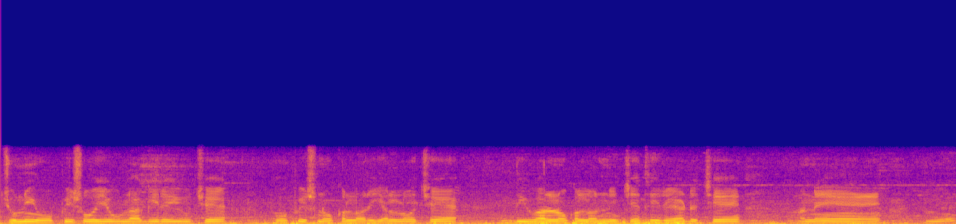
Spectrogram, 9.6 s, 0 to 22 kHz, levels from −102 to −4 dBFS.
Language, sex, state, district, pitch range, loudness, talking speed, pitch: Gujarati, male, Gujarat, Gandhinagar, 135-155 Hz, -18 LUFS, 115 wpm, 145 Hz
